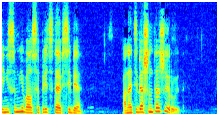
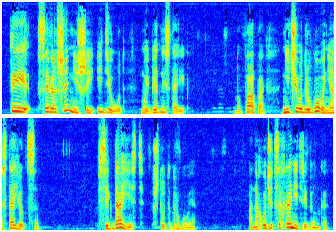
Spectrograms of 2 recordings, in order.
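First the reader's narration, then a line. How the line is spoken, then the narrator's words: Calm. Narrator (Russian): он спокойно сказал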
